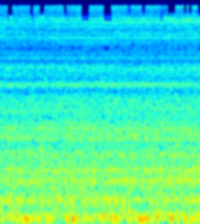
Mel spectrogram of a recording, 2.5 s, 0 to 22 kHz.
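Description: A 1979 Chevy G20 van engine idles with a steady, rough low rumble and dense mechanical noise, close and continuous with no talking.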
